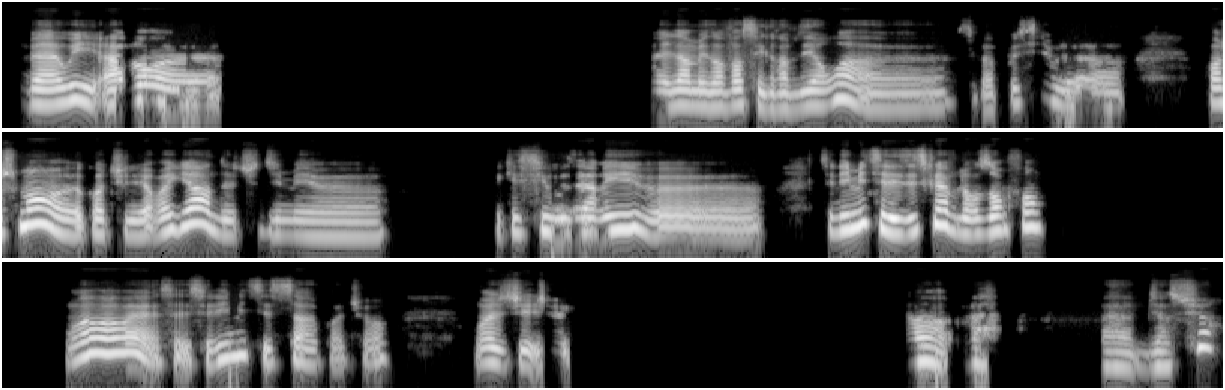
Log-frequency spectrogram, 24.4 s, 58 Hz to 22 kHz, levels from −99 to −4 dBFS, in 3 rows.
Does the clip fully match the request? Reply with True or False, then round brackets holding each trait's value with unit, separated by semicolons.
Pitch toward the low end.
False (190 Hz)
